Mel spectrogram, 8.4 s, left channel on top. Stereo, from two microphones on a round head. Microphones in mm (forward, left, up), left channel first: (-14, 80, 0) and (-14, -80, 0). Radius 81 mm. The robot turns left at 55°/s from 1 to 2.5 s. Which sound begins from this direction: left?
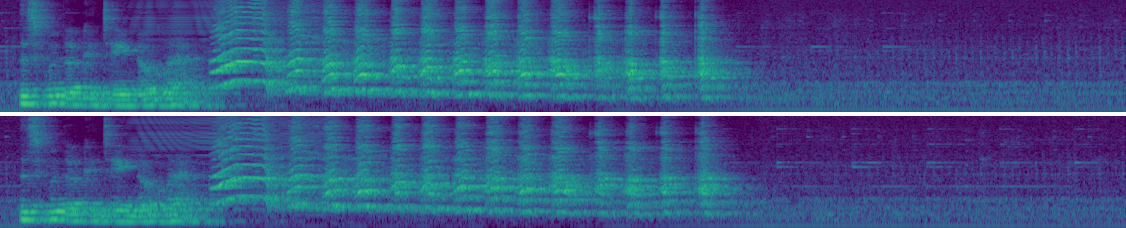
A man speaking, at 0.1 s.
